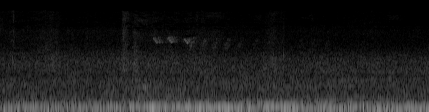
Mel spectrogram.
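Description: Steady low hum of a running motor, with a short run of faint high chirps about a second and a half in.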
